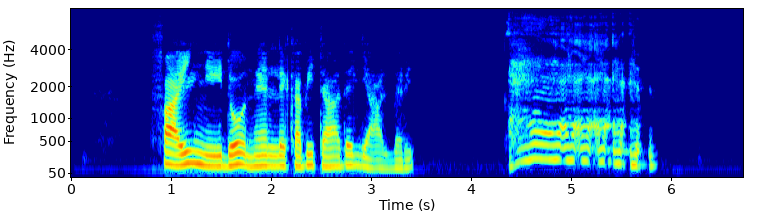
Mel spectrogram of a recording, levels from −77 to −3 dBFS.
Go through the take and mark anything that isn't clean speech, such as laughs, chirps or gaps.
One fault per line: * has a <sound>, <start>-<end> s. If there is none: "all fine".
* has a laugh, 4.3-5.9 s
